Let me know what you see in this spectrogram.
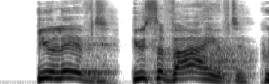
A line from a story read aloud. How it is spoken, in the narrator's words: Pute shouted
